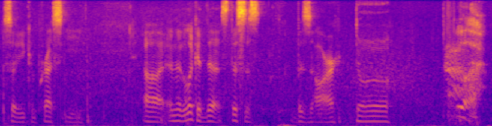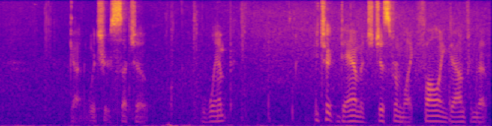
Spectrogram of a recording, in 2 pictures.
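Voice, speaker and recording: A man's voice: medium pitch, measured pace, gravelly, long pauses, pushed and bright, a little hiss or hum. A man giving casual, sardonic gameplay commentary with a complaining streak. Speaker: let's play gamer.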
